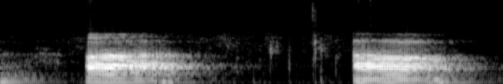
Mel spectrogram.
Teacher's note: पश्च भाग जीभ का जा रहा है, ऊपर उठ रहा है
